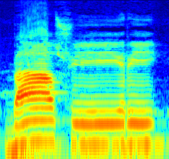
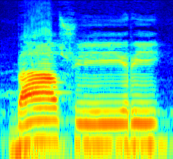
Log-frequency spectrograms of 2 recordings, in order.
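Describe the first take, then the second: First: The 'si' vowel is short. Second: The same.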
